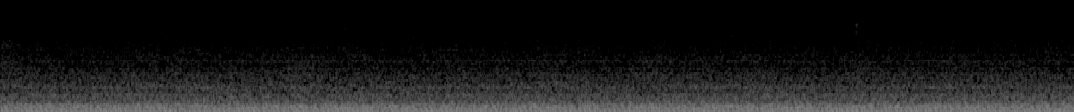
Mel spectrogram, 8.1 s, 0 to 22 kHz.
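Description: Steady low hum with a faint hiss inside the cabin of a stationary BMW X5, unchanging throughout.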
